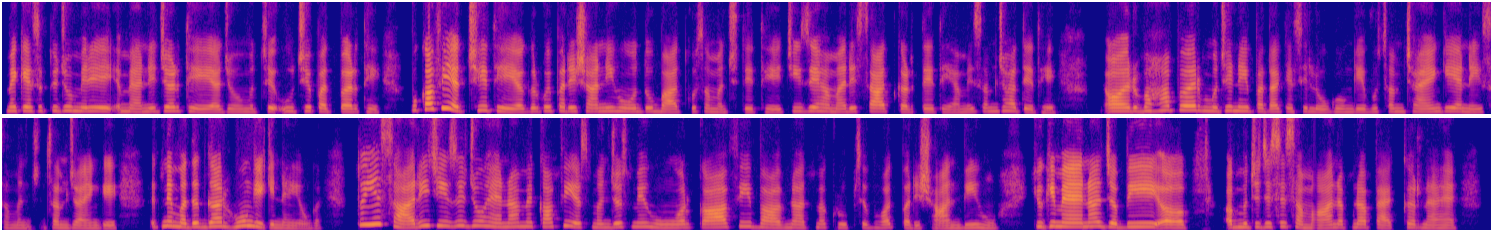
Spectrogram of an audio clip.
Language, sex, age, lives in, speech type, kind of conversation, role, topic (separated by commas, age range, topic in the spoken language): Hindi, female, 20-24, India, conversation, advice, user, बदलाव के दौरान मैं भावनात्मक रूप से स्थिर कैसे रहूँ?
